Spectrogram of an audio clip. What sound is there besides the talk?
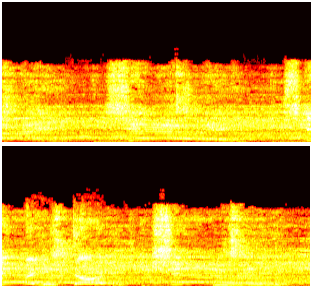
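wrestling arena crowd cheering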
